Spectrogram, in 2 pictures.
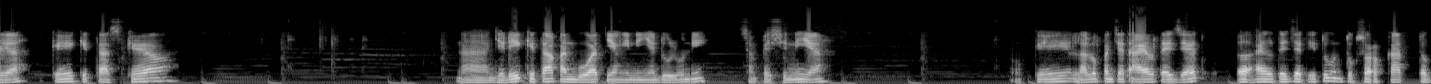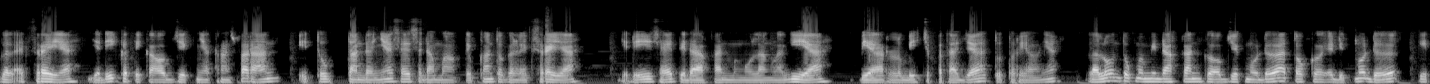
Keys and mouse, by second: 0.8-1.9 drag, 2.1-3.3 drag, 5.7 click, 8.9 click, 10.1 click, 10.9-11.3 alt+shift+middle drag, 11.8 alt+z, 28.3 Tab.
